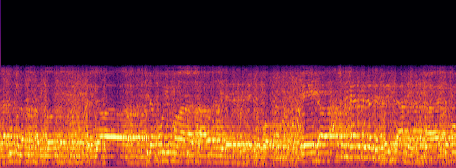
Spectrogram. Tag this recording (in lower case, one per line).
male speech
monologue
speech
